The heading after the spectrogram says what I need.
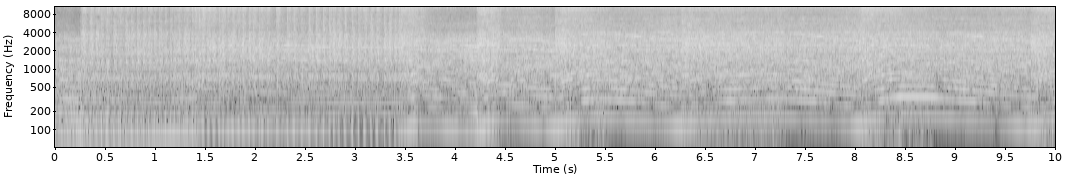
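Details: Stock Yamaha F1ZR 110 two-stroke during wet carburetor tuning, air screw about 2.5 turns out: a crisp idle with quick rev blips that rise and drop back cleanly; the engine picks up smartly, normal.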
